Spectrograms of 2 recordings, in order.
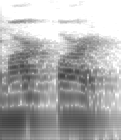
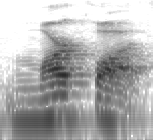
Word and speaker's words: Marquardt: yeah as you said marquart just fought and I apologize if I say his name wrong I actually uh pronounce his name marquat sometimes because of Lord farat from Shrek yes I'm a fan deal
